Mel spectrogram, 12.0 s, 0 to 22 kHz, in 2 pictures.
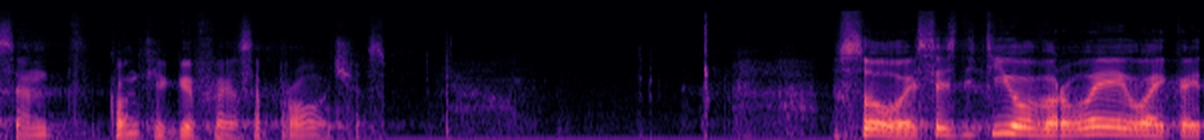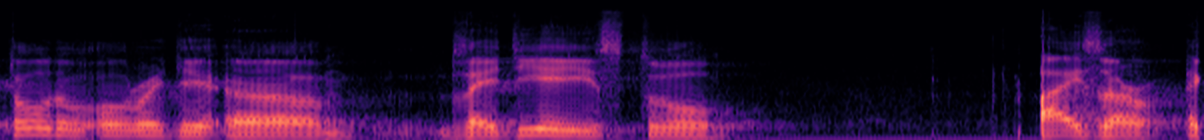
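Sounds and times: soft breath: 2.1 - 2.8, 3.5 - 4.2.

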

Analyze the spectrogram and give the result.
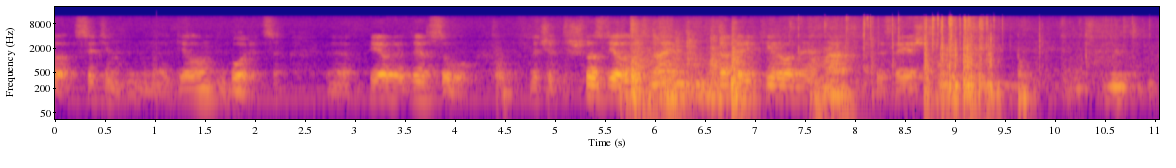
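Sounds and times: man speaking: 0.0 - 4.2, 4.8 - 8.8.

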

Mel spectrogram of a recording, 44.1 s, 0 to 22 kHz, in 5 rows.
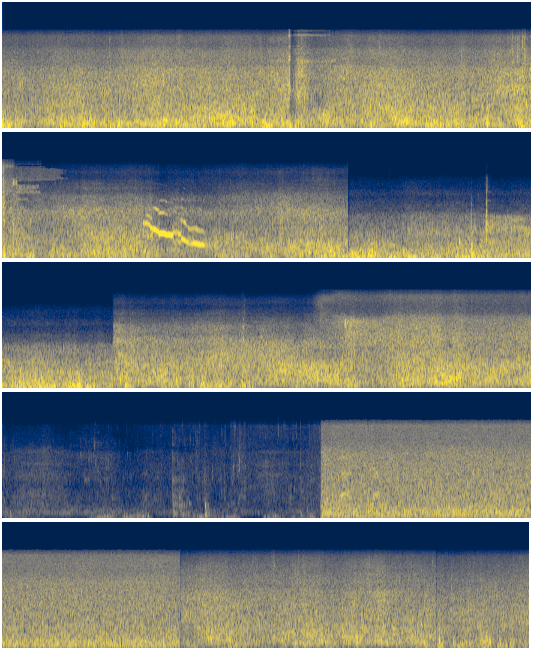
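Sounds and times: wind on microphone: 0.0 - 26.8, 31.4 - 44.0
whitewater rapids rushing: 31.8 - 38.3.

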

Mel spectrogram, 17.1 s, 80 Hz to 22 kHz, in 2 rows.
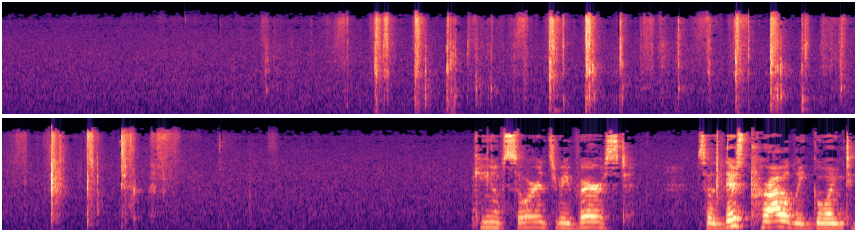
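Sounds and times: cards being shuffled: 2.6 - 10.3.

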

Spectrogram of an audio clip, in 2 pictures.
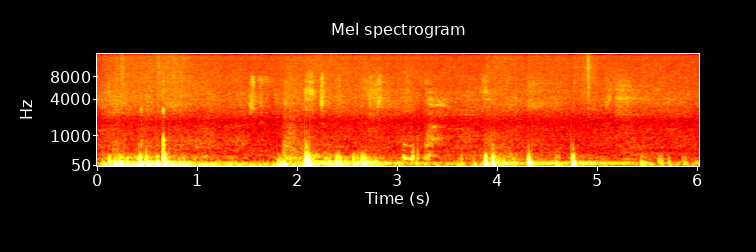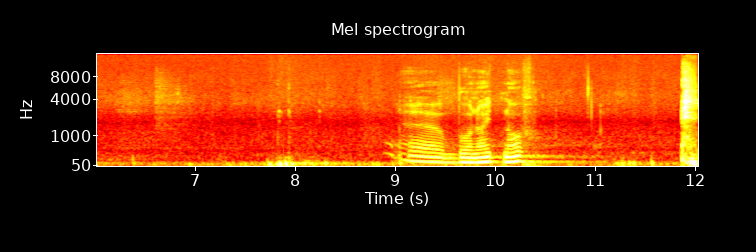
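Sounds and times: microphone handling thumps: 1.8 - 3.0.

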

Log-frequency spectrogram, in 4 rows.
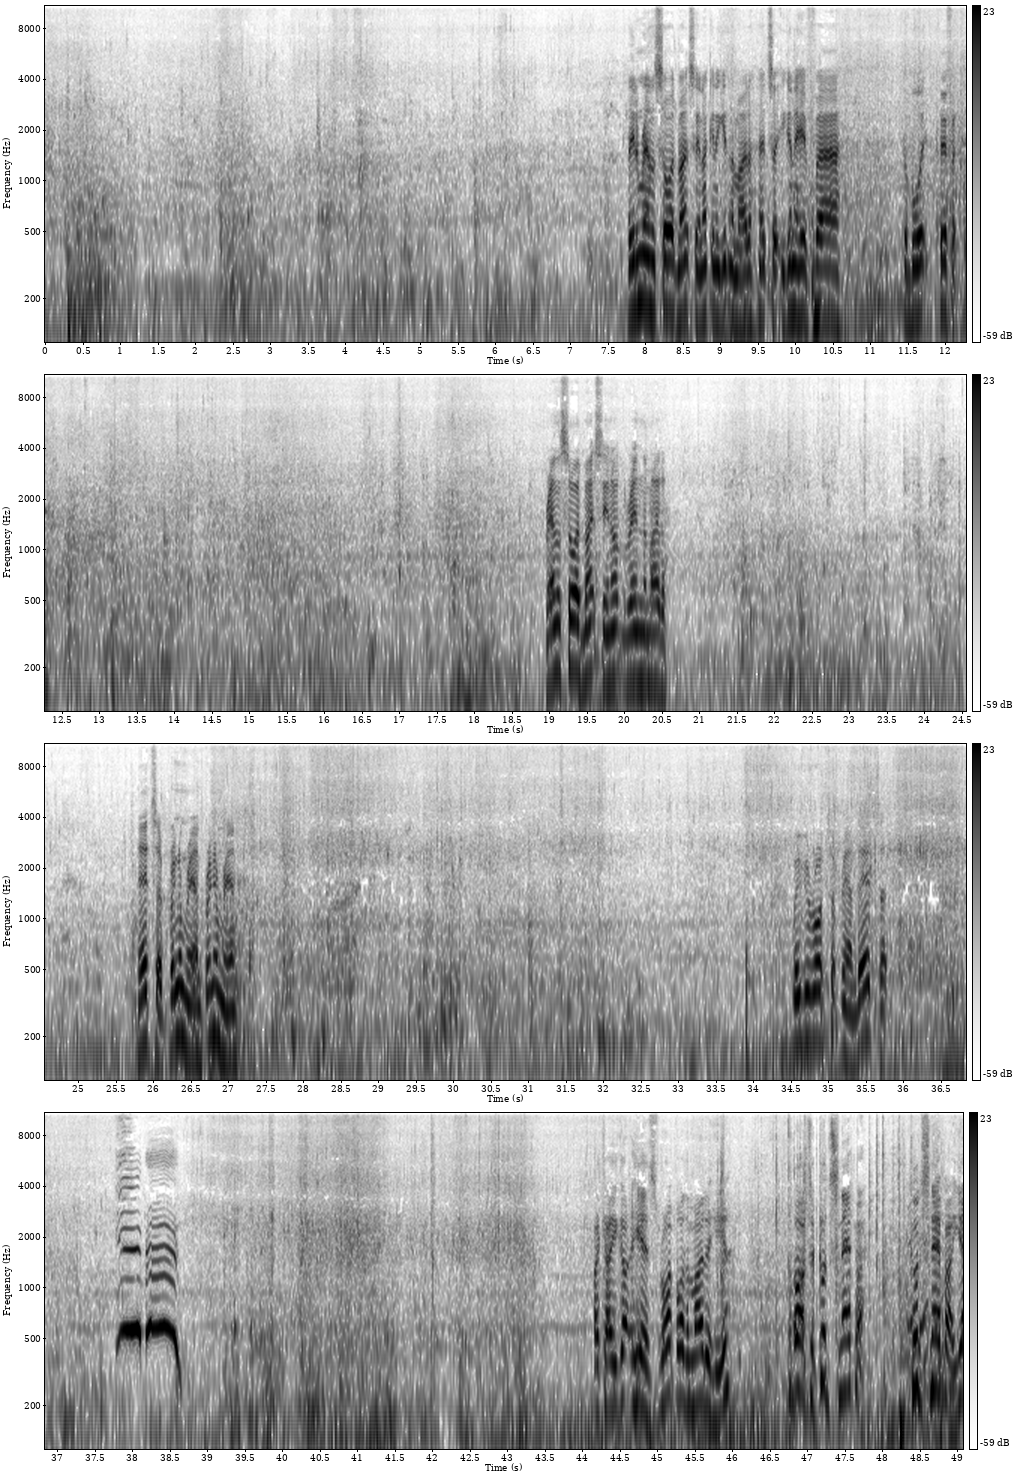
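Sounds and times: water washing around boat: 0.0 - 49.0.

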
